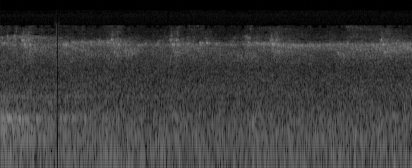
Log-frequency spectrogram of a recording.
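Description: Quiet, steady background hush of a large open-air mosque courtyard, with the reverberant tail of the imam's chanted recitation over the loudspeakers dying away in the first second. Faint high chirps come and go.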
